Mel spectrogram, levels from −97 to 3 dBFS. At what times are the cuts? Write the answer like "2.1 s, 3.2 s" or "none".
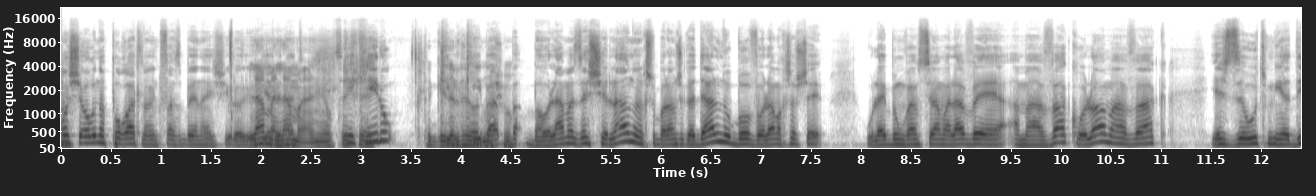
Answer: none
